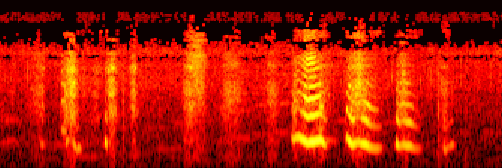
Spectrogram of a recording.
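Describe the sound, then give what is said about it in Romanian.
A girl crying: a string of uneven, high-pitched sobs with wavering, quivering wails and short gasping breaths between them, growing louder toward the middle before trailing off. “Spuse ea descurajată și începu să plângă.”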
